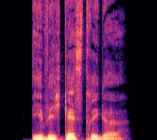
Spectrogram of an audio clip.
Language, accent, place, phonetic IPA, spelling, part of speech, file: German, Germany, Berlin, [eːvɪçˈɡɛstʁɪɡə], ewiggestrige, adjective, De-ewiggestrige.ogg
- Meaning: inflection of ewiggestrig: 1. strong/mixed nominative/accusative feminine singular 2. strong nominative/accusative plural 3. weak nominative all-gender singular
